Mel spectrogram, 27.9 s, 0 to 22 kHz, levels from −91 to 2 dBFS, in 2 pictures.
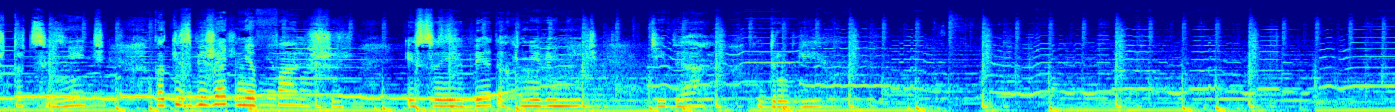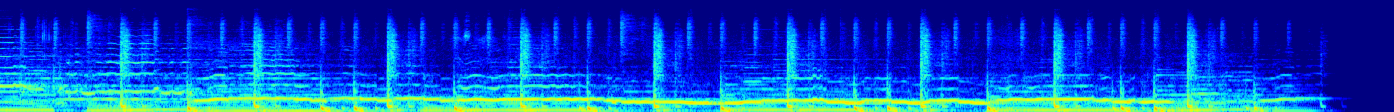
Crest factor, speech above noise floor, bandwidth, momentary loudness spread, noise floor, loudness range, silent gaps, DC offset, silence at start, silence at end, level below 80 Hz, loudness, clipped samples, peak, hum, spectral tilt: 24 dB; 63 dB; 15.5 kHz; 16 LU; -87 dBFS; 12 LU; none; under 0.1%; 0 s; 0.7 s; -42 dBFS; -30 LUFS; under 0.1%; -6 dBFS; none; -5.5 dB/octave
